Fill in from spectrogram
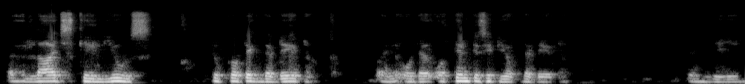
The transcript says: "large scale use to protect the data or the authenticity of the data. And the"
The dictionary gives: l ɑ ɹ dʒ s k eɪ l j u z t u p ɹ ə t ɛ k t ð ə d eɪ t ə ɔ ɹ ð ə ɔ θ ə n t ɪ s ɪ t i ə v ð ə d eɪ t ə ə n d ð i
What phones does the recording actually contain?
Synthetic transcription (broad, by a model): l ɑ ɹ dʒ s k eɪ l j u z t u p ɹ ə t ɛ k t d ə d eɪ t ə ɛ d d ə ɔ t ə n t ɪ s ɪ t i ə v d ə d eɪ t ə ə n d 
